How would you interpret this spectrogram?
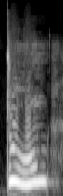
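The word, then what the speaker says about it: tomb: टूट के टूम को टी ओ एमबी इसमें बी साइलेंट है और टूम बोलेंगे टा पे बड़े की मात्रा टूट के टूम को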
